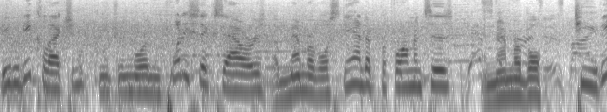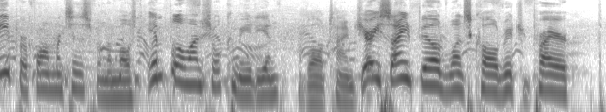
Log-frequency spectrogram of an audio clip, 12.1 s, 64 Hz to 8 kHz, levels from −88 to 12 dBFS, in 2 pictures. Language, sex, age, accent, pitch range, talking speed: English, male, 50-69, American, 135-200 Hz, 150 wpm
